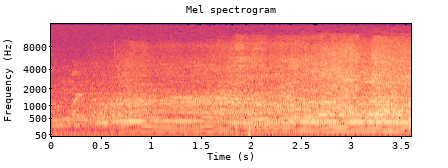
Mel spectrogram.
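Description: A sprint race car running on the I-96 Michigan track during a Great Lakes Sprint Series opener, engine roaring steadily and building in loudness, with a brief sharp thump midway and crowd-level ambience.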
